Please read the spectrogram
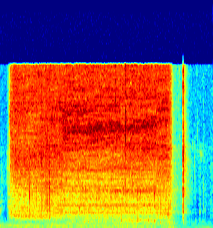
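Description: Kitchen pull-down faucet running water into a plastic blender cup, a steady rush that stops about three and a half seconds in, followed by a single click.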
